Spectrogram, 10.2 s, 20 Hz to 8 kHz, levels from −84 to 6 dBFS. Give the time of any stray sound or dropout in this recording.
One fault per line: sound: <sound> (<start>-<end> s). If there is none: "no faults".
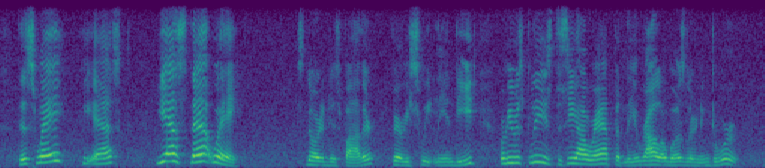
no faults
